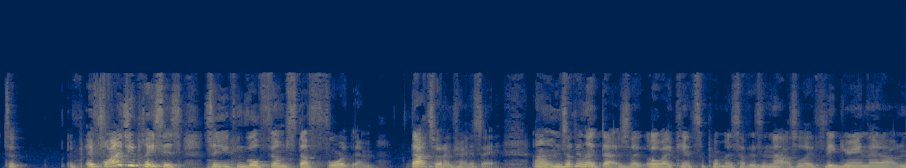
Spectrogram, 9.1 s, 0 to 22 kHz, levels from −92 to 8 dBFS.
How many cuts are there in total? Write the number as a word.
two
